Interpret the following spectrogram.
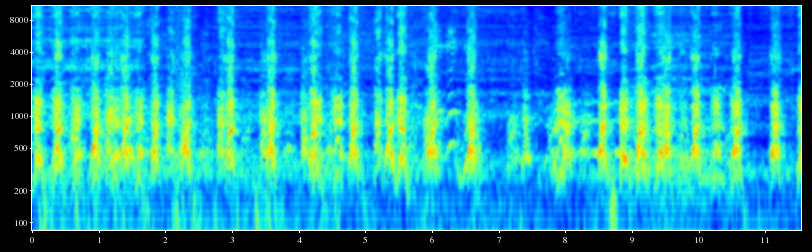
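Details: One-year-old Kangal named Pars at a Kangal dog farm, standing up to a giant dog; rapid, irregular volleys of deep, harsh barks, nearly two per second, some overlapping as if from more than one dog.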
